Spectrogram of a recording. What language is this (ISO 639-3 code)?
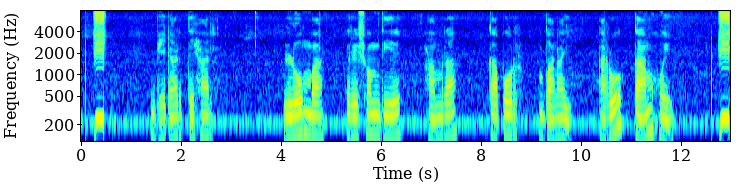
ben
